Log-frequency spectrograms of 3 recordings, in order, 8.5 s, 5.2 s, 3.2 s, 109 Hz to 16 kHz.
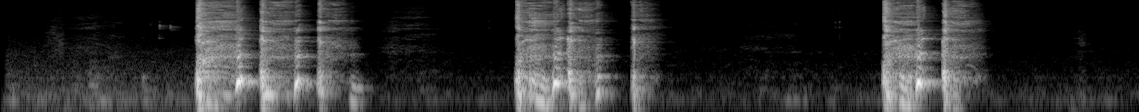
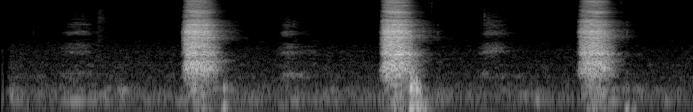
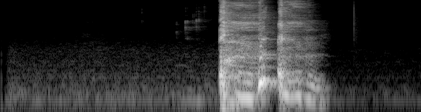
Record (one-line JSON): {"three_cough_length": "8.5 s", "three_cough_amplitude": 32767, "three_cough_signal_mean_std_ratio": 0.29, "exhalation_length": "5.2 s", "exhalation_amplitude": 31084, "exhalation_signal_mean_std_ratio": 0.3, "cough_length": "3.2 s", "cough_amplitude": 32768, "cough_signal_mean_std_ratio": 0.3, "survey_phase": "beta (2021-08-13 to 2022-03-07)", "age": "18-44", "gender": "Female", "wearing_mask": "No", "symptom_cough_any": true, "symptom_runny_or_blocked_nose": true, "symptom_sore_throat": true, "smoker_status": "Prefer not to say", "respiratory_condition_asthma": false, "respiratory_condition_other": false, "recruitment_source": "Test and Trace", "submission_delay": "1 day", "covid_test_result": "Negative", "covid_test_method": "RT-qPCR"}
